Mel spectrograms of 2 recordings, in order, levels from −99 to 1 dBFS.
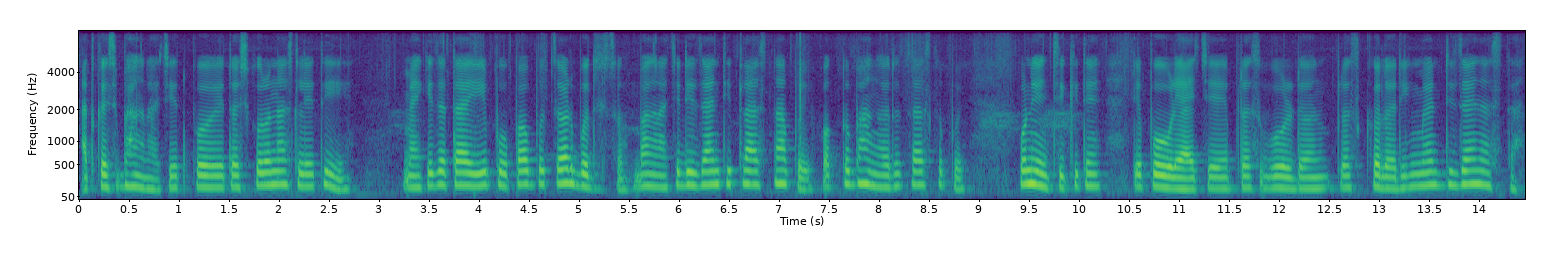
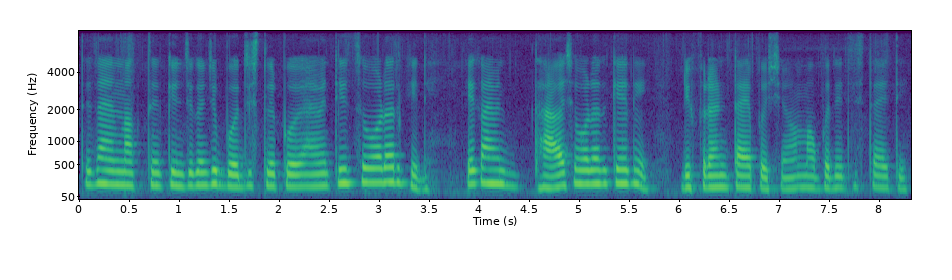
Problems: constant background noise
